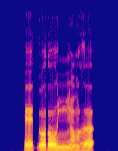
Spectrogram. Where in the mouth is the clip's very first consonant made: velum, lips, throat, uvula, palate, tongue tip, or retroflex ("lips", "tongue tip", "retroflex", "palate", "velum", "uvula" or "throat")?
tongue tip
